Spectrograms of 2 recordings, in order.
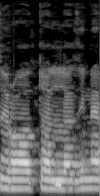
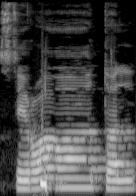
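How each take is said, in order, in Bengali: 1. দীর্ঘ স্বরটি ছোট করে পড়া হয়। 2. দীর্ঘ স্বরটি টেনে লম্বা করে পড়া হয়। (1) "এরকম বলি এক আলিফ হয় না" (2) "এতটুকু সময় তো টানতে হবে"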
